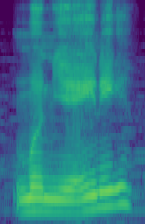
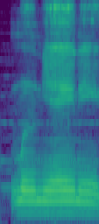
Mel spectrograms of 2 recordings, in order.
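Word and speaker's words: Mugnaini: illustrated the book um his name is joseph munyani magnate it's spelled m-u-g-n-a-i-n-i it's really cool it's very it's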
